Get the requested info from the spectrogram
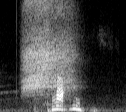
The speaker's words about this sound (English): And I don't know if you can hear that. My dogs are probably barking at somebody walking across the street. My cat's screaming.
